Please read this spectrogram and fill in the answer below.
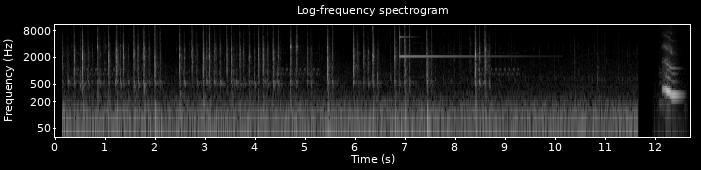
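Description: Typing on a MacBook laptop keyboard: quick, irregular key clicks, thinning out in the last few seconds and stopping just before the end. About seven seconds in, a single high tone starts and fades away over about three seconds, over a steady low hum.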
